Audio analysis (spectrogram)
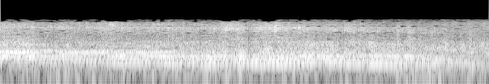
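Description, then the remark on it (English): A motorboat engine is started as the boat turns around and comes in, droning loudly and continuously, a steady rumbling hum with a slight rise in intensity partway through, with no voices over it. “Now he's starting the motor up. He's turning around the boat, and here he comes.”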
